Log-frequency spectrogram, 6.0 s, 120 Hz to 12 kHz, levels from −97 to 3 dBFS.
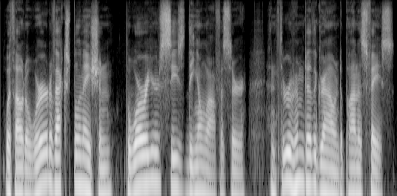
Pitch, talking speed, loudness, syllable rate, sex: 130 Hz, 200 wpm, -16 LUFS, 5.5 syllables/s, male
